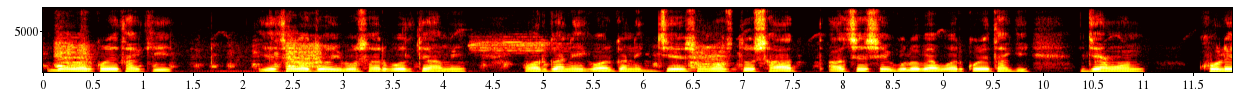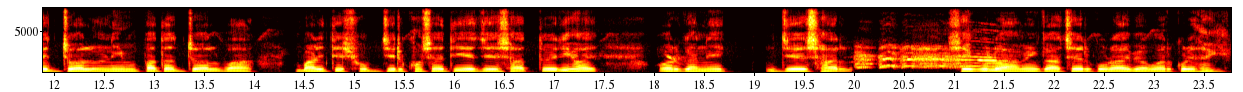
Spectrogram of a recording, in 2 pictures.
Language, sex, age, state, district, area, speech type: Bengali, male, 18-30, West Bengal, North 24 Parganas, rural, spontaneous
